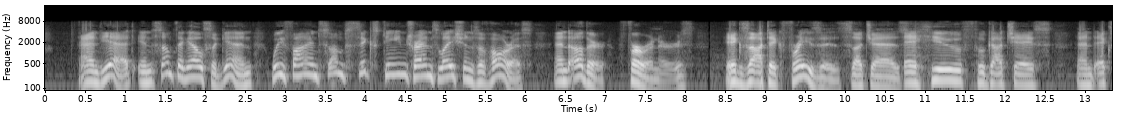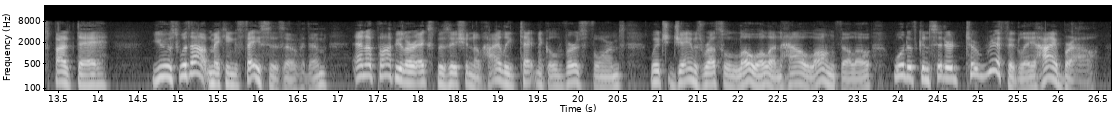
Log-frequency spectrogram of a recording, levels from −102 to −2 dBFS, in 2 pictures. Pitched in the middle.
Yes: medium, 145 Hz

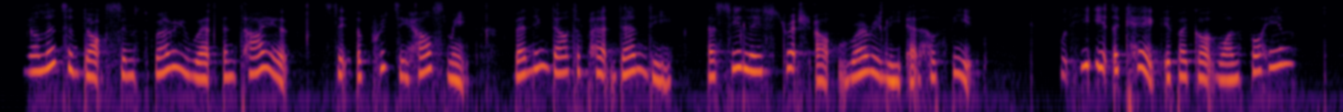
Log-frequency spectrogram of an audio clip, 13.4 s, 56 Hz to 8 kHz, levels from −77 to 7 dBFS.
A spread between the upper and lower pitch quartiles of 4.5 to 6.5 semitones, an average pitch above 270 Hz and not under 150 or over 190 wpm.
Yes: wide, 5.5 semitones; very high, 310 Hz; average, 165 wpm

